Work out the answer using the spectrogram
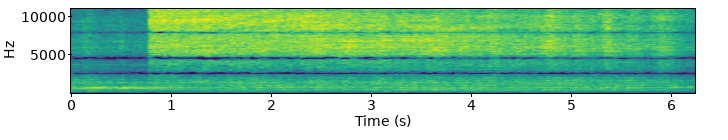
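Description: Recorded train sound effect: a train running steadily along the rails with a dense, rushing rattle.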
